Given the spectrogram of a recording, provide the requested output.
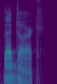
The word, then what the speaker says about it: Bednarik: Yeah, Chuck Bednarik.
